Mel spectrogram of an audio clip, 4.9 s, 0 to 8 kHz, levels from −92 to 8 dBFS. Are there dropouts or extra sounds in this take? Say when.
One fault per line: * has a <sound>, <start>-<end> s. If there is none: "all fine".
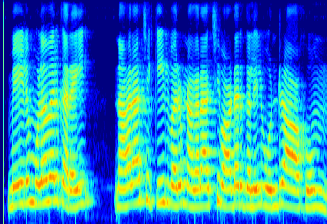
all fine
